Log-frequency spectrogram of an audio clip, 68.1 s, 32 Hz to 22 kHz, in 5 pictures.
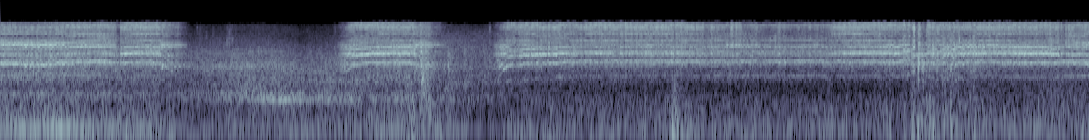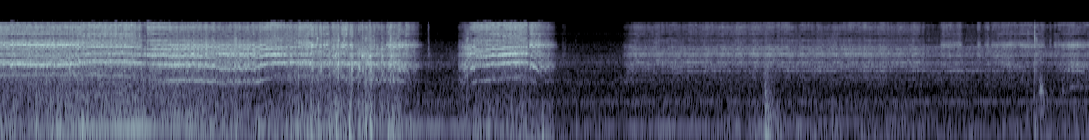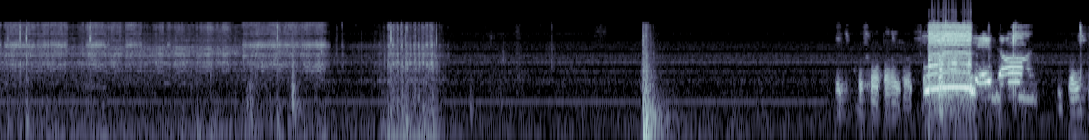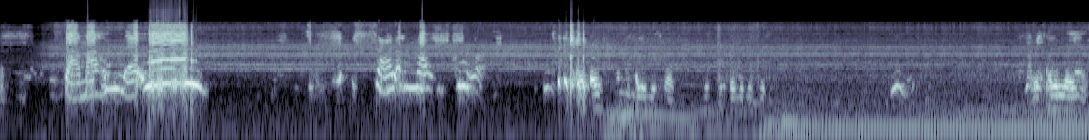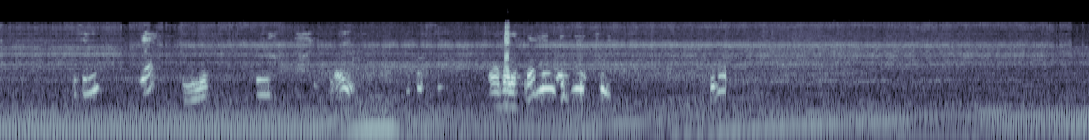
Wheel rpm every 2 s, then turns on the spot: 130, 20, 60, 160, 170, 160, 160, 140, 130, 80, 30, 50, 50, 50, 50, 30, 10, 0, 0, 0, 10, 60, 50, 50, 50, 40, 40, 40, 40, 40, 40, 40, 40, 40.
none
